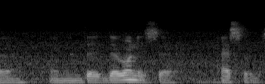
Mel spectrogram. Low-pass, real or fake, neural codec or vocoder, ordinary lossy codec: none; real; none; none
